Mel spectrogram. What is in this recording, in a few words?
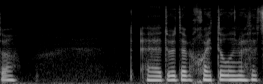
"chwedl", Welsh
